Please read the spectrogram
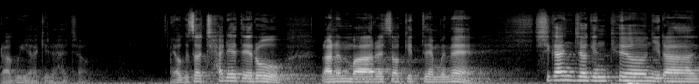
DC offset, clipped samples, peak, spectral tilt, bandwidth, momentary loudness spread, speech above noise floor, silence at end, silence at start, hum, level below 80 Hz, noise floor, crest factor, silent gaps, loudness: under 0.1%; under 0.1%; 0 dBFS; -5 dB/octave; 14 kHz; 19 LU; 20 dB; 0 s; 0 s; none; -36 dBFS; -39 dBFS; 20 dB; none; -19 LUFS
